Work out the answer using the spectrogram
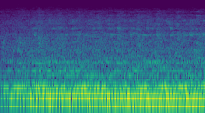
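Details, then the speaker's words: Wolseley MkII at idle after restoration work: steady low idle with a light, regular tick on top; owner suspects tappet noise despite having checked them, may recheck; cause not confirmed. "Sounds like it's got a bit of tappet noise, but I checked all that. I might have to recheck it."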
